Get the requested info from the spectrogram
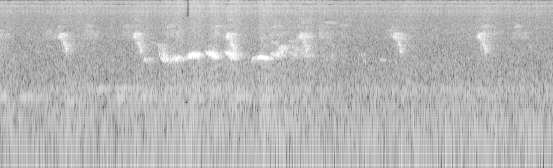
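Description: Songbirds calling: one repeats a short falling note about once a second, and a louder run of quick warbling chirps comes about two seconds in.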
